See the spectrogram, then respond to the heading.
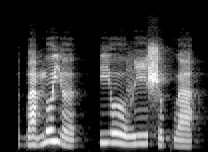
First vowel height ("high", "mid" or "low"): low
